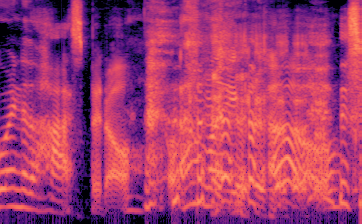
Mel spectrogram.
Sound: laughter

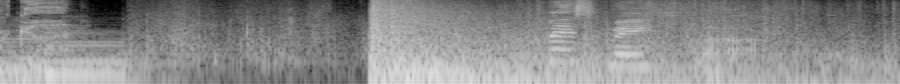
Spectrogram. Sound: explosion

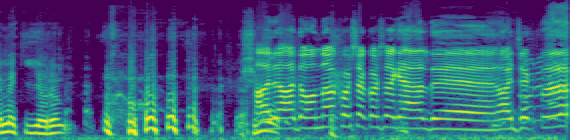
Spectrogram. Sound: laugh

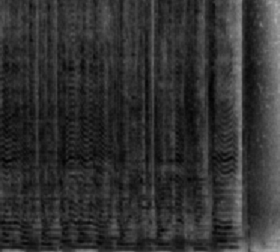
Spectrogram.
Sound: clap

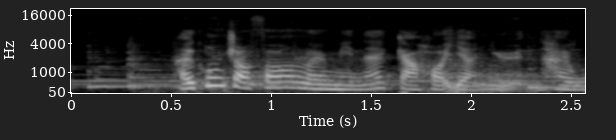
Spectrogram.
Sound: Cantonese

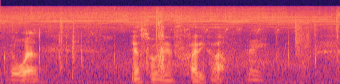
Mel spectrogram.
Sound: speaking in Greek

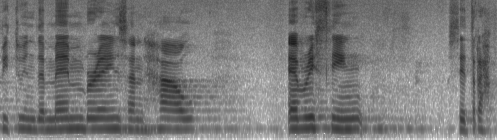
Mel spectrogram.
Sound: speaking in a foreign language

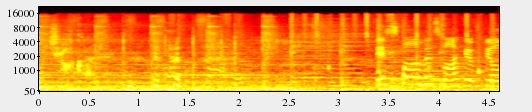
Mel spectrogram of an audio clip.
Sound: laughs

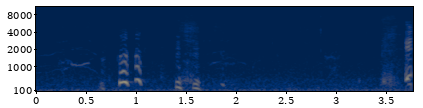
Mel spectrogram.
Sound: laughing

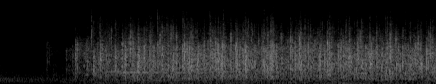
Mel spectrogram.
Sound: audience applauding

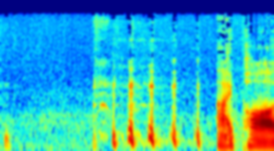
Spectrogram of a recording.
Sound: chuckles

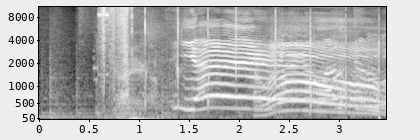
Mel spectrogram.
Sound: clapping

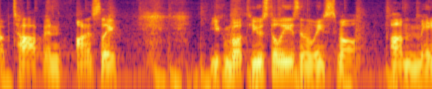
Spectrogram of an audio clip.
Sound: sniffs

